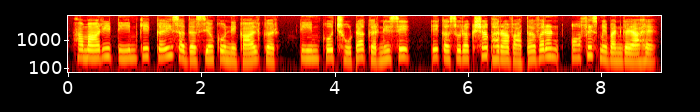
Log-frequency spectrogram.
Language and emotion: Hindi, sad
